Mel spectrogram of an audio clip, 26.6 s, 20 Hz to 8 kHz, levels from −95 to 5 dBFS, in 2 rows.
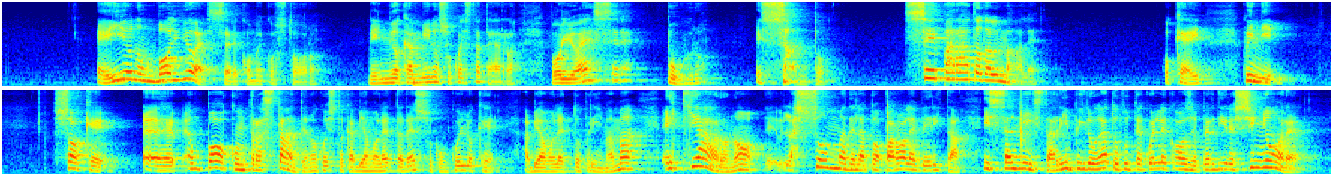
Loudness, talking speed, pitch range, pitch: -18 LUFS, 140 wpm, 150-220 Hz, 190 Hz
